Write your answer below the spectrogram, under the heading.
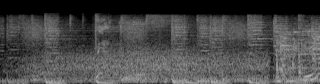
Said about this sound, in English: The windscreen cracks and the patrol car crashes.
